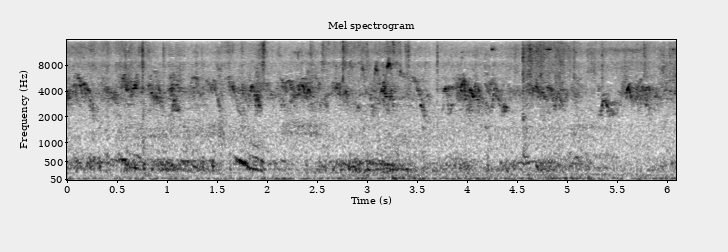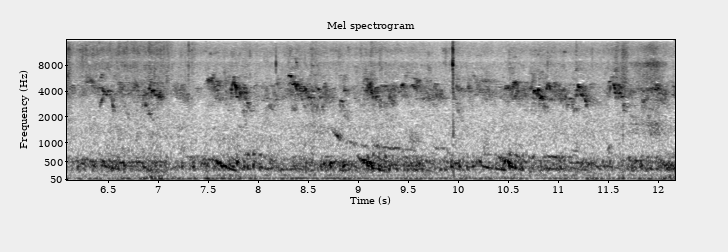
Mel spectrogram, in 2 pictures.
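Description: A flock of domestic pigeons cooing continuously, with higher-pitched chirping over the top.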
